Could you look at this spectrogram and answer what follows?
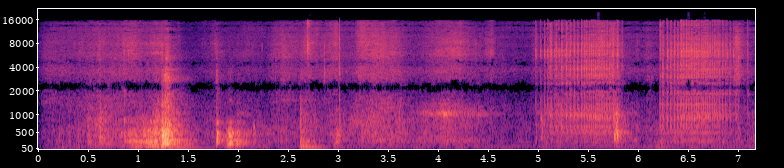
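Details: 2007 Jeep Grand Cherokee WK, new driveshaft only five days old, flexed by hand, giving dry, irregular creaks and squeaks; the u-joints at both ends are completely worn out.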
